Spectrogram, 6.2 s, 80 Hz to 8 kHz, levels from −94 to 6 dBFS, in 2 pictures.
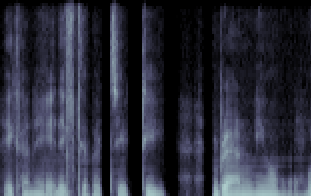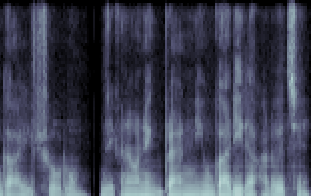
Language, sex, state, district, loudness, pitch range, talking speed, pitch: Bengali, male, Odisha, Malkangiri, -25 LUFS, 95-110 Hz, 155 wpm, 105 Hz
